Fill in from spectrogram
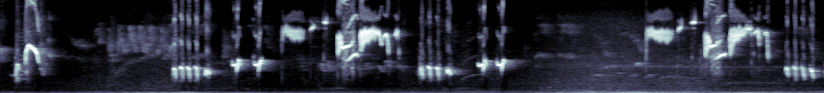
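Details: Orange-headed thrush song used as a lure and master song for caged birds: varied loud whistled phrases, some falling slurs, others sharp upswept notes, in bursts over a steady low hum.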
